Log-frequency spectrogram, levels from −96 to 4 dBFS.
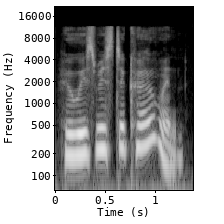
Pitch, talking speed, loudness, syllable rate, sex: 215 Hz, 175 wpm, -16 LUFS, 4.4 syllables/s, female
